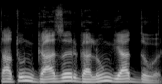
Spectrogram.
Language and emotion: Goan Konkani, neutral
